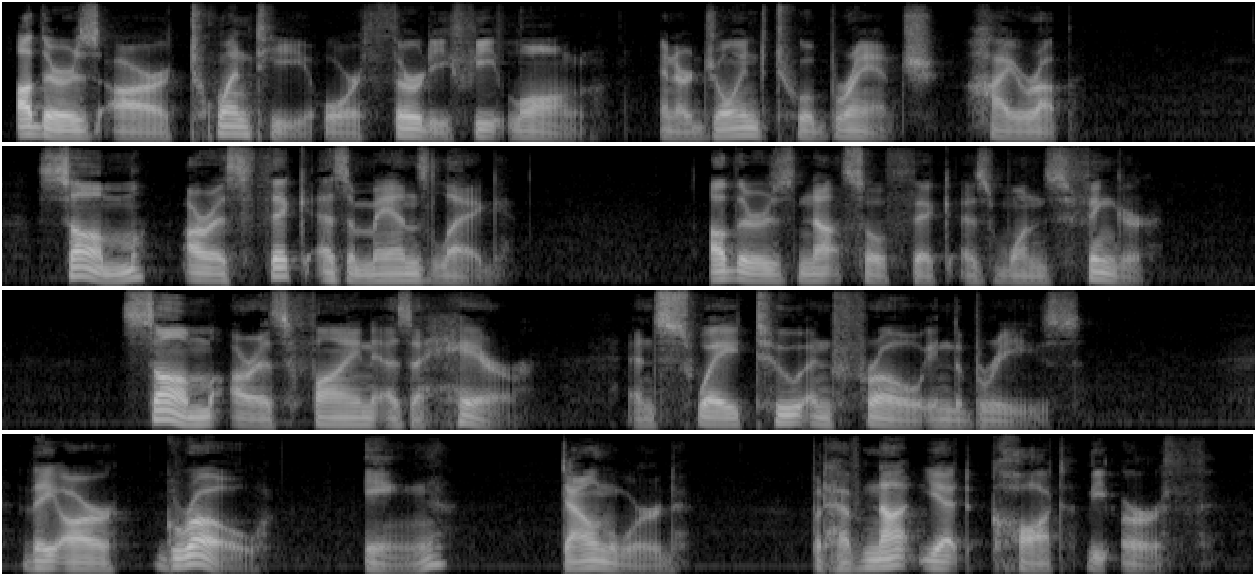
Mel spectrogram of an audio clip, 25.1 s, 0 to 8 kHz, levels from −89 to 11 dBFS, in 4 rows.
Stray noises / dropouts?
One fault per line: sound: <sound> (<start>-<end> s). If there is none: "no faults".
no faults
